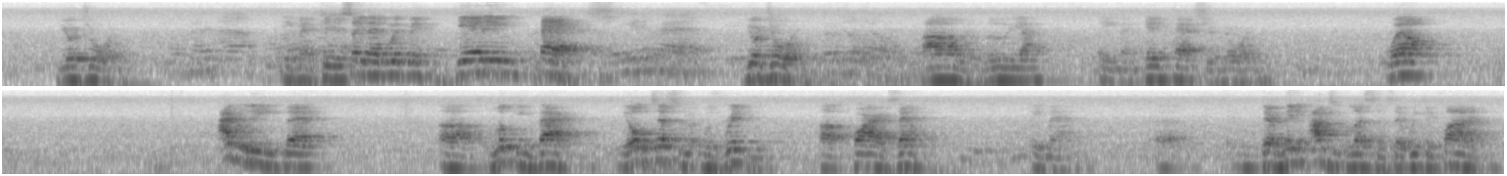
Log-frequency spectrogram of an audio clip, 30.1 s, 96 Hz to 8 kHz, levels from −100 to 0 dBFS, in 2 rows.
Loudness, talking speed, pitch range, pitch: -38 LUFS, 90 wpm, 125-165 Hz, 140 Hz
